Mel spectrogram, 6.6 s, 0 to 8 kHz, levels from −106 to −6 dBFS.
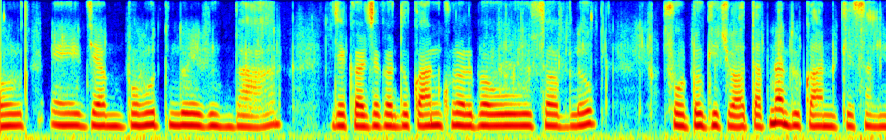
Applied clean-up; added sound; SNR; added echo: neural diffusion model UNIVERSE++.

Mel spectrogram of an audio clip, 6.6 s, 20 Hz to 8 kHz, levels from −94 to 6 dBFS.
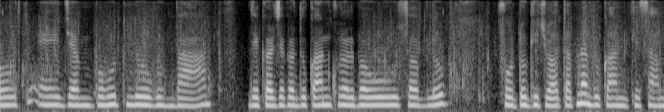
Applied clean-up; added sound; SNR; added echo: neural mask model RNNoise.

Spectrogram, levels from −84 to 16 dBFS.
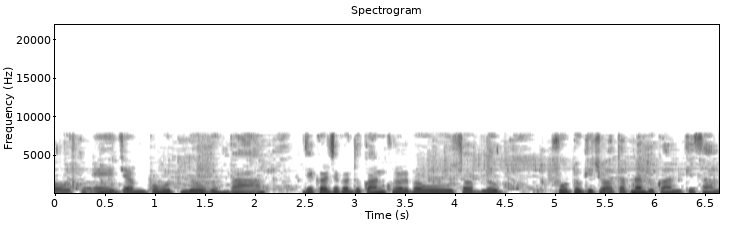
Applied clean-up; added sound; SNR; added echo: classical method Wiener filter.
